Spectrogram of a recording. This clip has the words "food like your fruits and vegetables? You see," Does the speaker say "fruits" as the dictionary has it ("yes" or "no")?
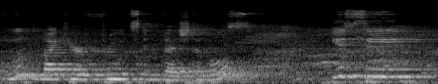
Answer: yes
